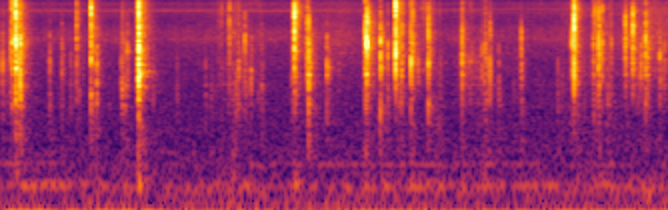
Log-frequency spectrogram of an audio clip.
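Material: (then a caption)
Plastic, paper. Long nails and fingertips tap and rub the thin, crinkly plastic wrap on a ream of printer paper lying flat as a solid block. A slow string of sharp, bright clicks and crackly rustles sounds over a quiet low hum, each tap dying away almost at once.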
